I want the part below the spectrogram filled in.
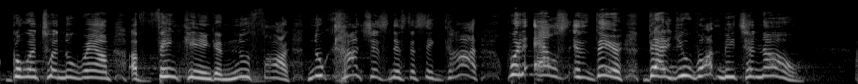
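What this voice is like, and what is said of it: Excited, energetic preaching delivery. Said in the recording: “I know I sound excited”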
